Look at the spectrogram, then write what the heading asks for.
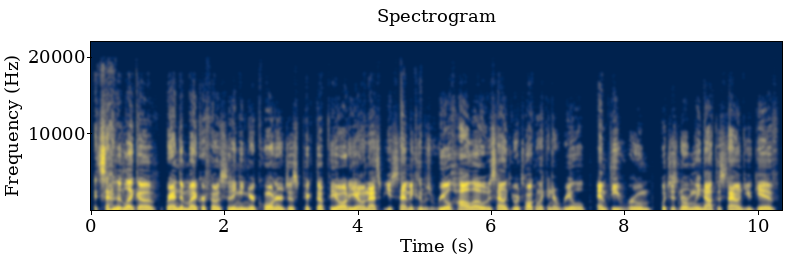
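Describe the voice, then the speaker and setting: A man's voice: low-pitched, fairly even intonation, brisk, few pauses, clean tone, dry recording, clean studio sound. A man in his forties co-hosting a podcast from home, teasing his partner in a wry, loose way and swearing freely. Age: 40s. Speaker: podcast co-host. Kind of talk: casual chat. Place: home over an internet call.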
